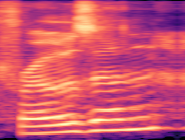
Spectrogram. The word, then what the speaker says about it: frozen: the word frozen so frozen first syllable stress letter o does say the o diphthong i would try building it from row um and then add the f fro then my z e n frozens and i really basically have no vowel between my z and my n this is the syllabic n which means if there's any vowel it's going to be a little uh sound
